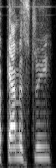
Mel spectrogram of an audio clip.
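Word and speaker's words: chemistry: क भी होता है, यही CH का उच्चारण क भी होता है, जैसे कोलेस्ट्रॉल, ठीक है, कोलेस्ट्रॉल, फिर आपका केमिस्ट्री, ठीक है, CH शुरू में है लेकिन क हो रहा है।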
